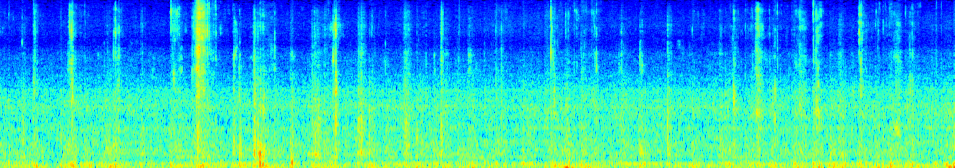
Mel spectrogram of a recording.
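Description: Close-miked chewing of a mouthful of rice and spicy stir-fried beef eaten by hand, with irregular wet clicks and smacks, over a steady low rumble.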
